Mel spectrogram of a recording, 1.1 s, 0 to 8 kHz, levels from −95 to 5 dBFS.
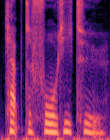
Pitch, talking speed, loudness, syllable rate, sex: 170 Hz, 165 wpm, -18 LUFS, 5.3 syllables/s, female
